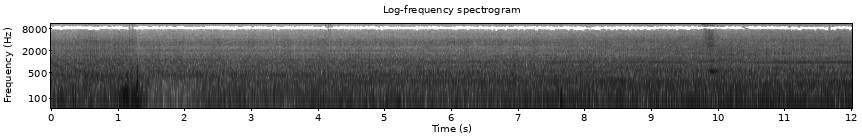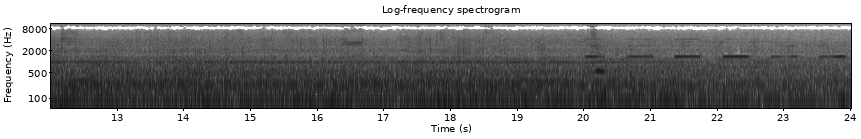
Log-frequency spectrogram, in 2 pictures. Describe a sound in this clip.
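A truck engine idles steadily nearby.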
